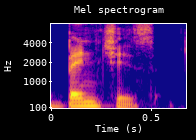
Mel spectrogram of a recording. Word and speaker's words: benches: Y dos serían two benches. – Two benches. Muy bien. Y hay que pronunciar esta es como is. ¿Ok? Benches, churches. Lo mismo con watch. One watch, two watches. ¿Ok? – All right.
